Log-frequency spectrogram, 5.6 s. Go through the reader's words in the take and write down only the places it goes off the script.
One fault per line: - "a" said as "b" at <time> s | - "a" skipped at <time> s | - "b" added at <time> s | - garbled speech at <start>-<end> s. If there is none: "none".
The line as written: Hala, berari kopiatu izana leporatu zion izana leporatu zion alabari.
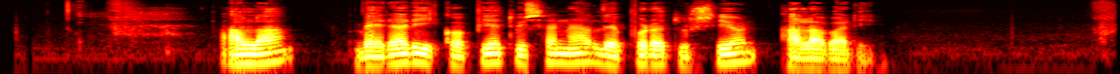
- "izana leporatu zion" skipped at 3.8 s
